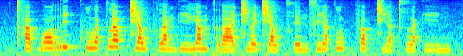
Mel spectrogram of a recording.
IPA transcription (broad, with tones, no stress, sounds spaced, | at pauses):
tʰ a˨˩ p̚ w ɔː˧ r iː˥˩ k̚ pʰ l u˧ a̯ k l a˥˩ p̚ t͡ɕ a˧ w pʰ l a˨˩ ŋ k iː˩˦ j a˧ m k r aː˩˦ t͡ɕ ɯ˨˩ a̯ t͡ɕ a˩˦ w kʰ e˨˩ n s i˧ a̯ k l u˥˩ k̚ f a˦˥ p̚ t͡ɕ i˩˦ a̯ kʰ ɯ˧ a̯ k iː˧ m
